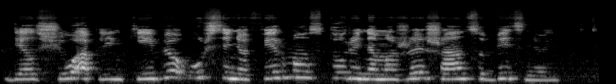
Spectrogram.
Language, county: Lithuanian, Vilnius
